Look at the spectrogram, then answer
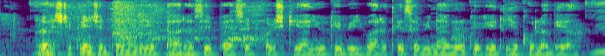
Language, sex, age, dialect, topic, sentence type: Hindi, male, 31-35, Awadhi Bundeli, banking, statement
